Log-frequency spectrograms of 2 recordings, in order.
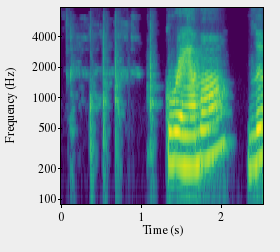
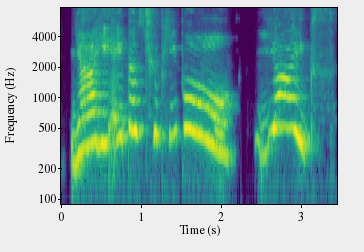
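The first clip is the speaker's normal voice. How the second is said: high excited yikes; 11 semitones higher than usual. Real, not acted. Reader reacting excitedly.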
